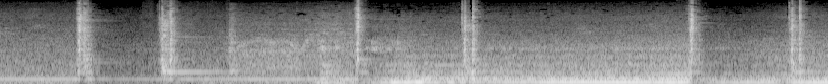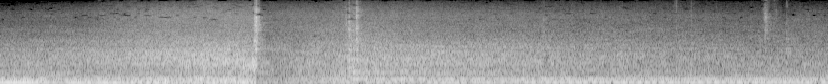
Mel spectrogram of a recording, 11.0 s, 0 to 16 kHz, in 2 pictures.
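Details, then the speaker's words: 2005 Chrysler Pacifica 3.5L MPI 24-valve V6 AWD: sharp single clicks at each key turn but engine does not turn over; starter suspected incapable of turning engine, possibly burnt out, engine seizure not yet ruled out. "but you hear it it's clicking but it's not turning the engine over so that's where we are right now"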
